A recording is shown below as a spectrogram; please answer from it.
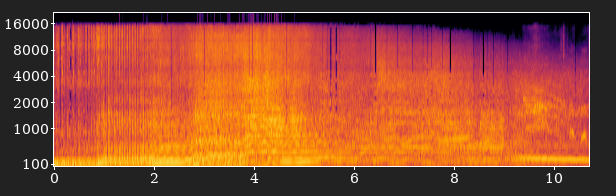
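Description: A Vega-bodied drag car and a dragster launch off the start line about a second in. Their engine note climbs in several steps as they accelerate, then holds and fades as they run away down the strip.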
